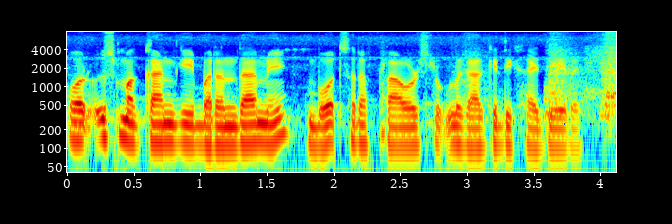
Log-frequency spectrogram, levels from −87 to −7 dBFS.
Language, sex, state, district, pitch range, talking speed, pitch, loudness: Hindi, male, Arunachal Pradesh, Longding, 115-130 Hz, 220 wpm, 120 Hz, -19 LUFS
